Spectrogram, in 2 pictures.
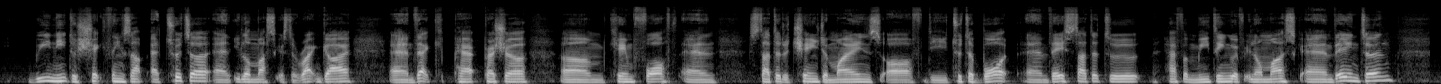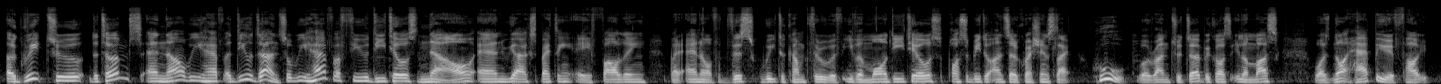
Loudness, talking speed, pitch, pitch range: -20 LUFS, 210 wpm, 125 Hz, 115-140 Hz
